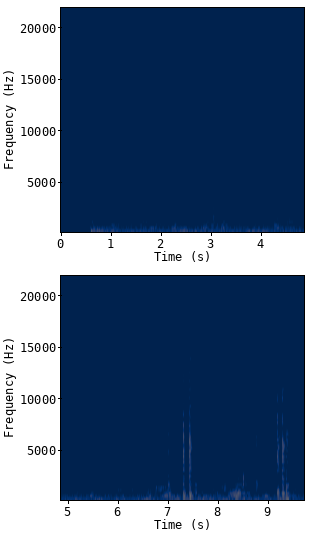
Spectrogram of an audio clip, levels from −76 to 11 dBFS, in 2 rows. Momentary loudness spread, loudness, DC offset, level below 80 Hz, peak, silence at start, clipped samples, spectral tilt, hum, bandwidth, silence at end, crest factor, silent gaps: 14 LU; -63 LUFS; under 0.1%; -84 dBFS; -32 dBFS; 0.6 s; under 0.1%; -4 dB/octave; none; 16.5 kHz; 0 s; 32 dB; none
